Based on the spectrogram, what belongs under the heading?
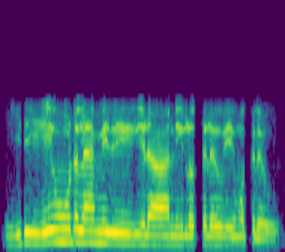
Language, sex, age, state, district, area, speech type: Telugu, male, 18-30, Telangana, Ranga Reddy, urban, conversation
